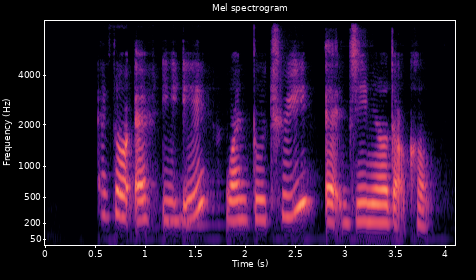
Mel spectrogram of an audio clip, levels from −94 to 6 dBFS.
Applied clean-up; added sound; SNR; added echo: neural mask model DeepFilterNet 3.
